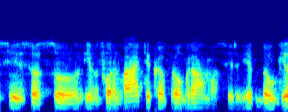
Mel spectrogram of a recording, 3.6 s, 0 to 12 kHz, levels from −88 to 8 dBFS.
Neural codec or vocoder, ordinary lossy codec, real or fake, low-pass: codec, 16 kHz, 8 kbps, FunCodec, trained on LibriTTS, 25 frames a second; AAC, 48 kbps; fake; 7.2 kHz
